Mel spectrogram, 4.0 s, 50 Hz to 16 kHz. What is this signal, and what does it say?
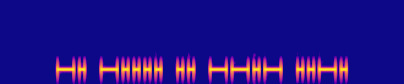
Morse code, heard as a keyed tone, about 22 wpm, 700 Hz. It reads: N6IQF
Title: USA Call Signs - 5 Characters - Repeated 3x - 22wpm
